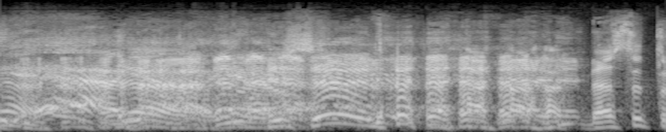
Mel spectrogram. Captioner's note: laughter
